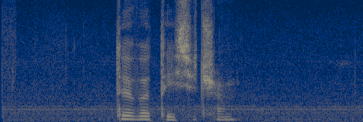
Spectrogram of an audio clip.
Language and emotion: Russian, neutral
